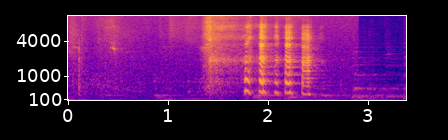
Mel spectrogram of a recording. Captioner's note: laughing; gentle music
